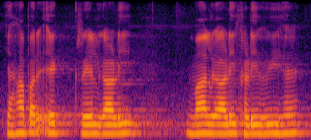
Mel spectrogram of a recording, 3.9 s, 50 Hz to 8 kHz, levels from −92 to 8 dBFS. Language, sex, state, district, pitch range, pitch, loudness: Hindi, male, Uttar Pradesh, Lalitpur, 145-155 Hz, 150 Hz, -16 LUFS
